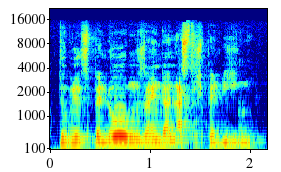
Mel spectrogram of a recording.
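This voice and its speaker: An actor playing a blunt, stubborn horse dealer who scolds insistently, in a 1960s radio play. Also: male voice, a little high, lively intonation, fairly quick, warm tone, close to an everyday voice. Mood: reproachful. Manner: reproachful, insistent.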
